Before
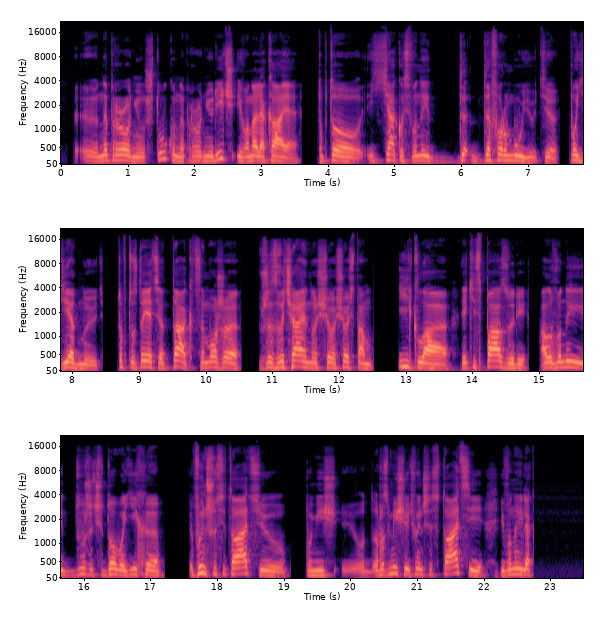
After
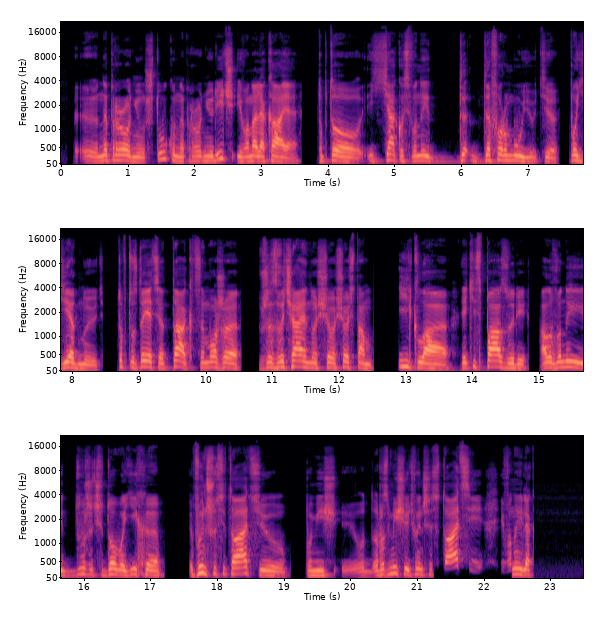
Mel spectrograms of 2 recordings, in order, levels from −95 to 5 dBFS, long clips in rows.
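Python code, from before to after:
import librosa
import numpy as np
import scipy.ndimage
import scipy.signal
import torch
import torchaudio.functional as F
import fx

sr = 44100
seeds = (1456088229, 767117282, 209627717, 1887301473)

y = fx.steep_highpass(x, sr, hz=480.0, slope=36, at=(21.24, 22.43), fade=0.02)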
